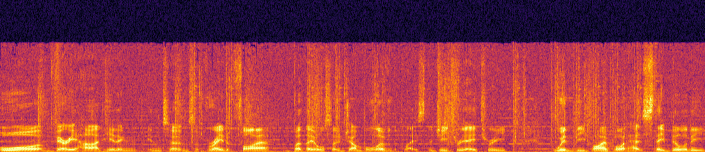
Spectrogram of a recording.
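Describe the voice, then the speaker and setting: Music plays in the background. A man talks with a fairly low pitch. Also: ordinary pitch variation, moderate pace. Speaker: gaming video creator. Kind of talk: game tutorial narration.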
